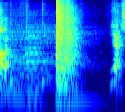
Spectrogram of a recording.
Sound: gunshot

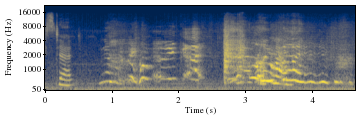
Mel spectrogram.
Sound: woman sobbing

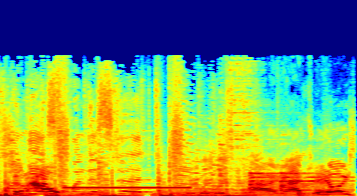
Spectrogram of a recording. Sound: beep

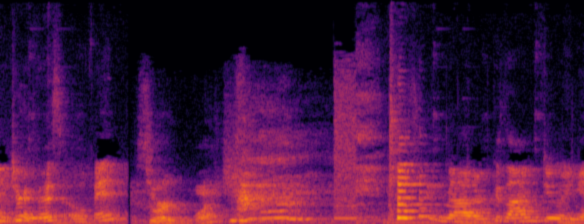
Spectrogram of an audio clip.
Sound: laughing

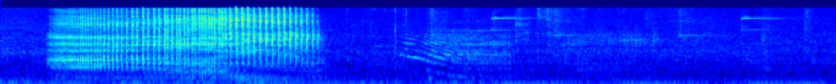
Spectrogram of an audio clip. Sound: door creaks

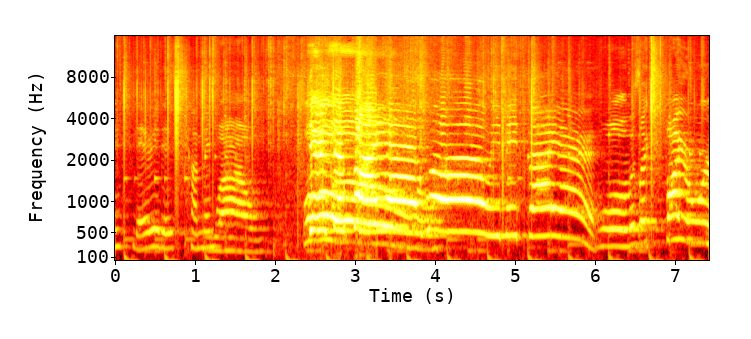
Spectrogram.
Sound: fireworks

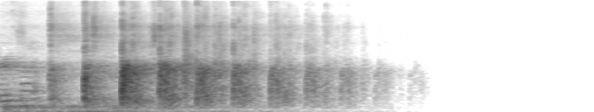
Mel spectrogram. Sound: audience applause

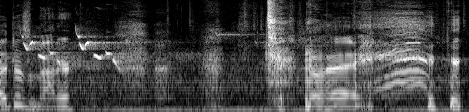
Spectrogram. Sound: laughing; man laughing

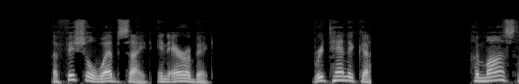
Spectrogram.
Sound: in Arabic

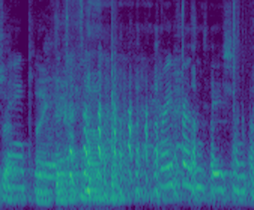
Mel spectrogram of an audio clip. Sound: laughter

